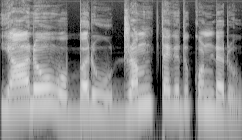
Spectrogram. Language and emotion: Kannada, neutral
